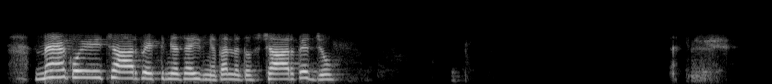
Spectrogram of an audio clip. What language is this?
Dogri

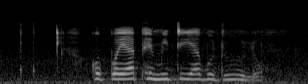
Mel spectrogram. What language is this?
Southern Sotho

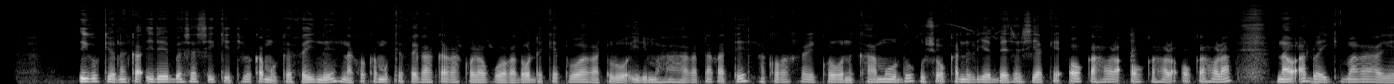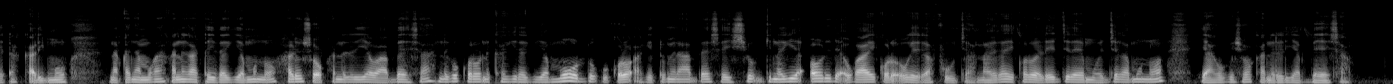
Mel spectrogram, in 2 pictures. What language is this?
Kikuyu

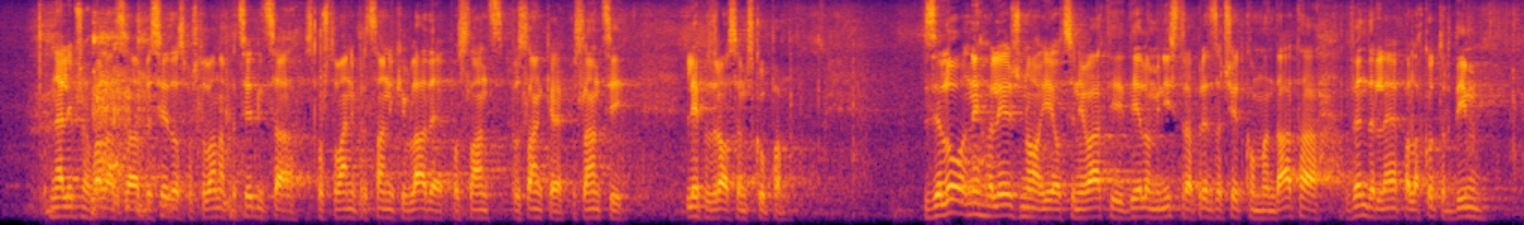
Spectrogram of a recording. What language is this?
Slovenian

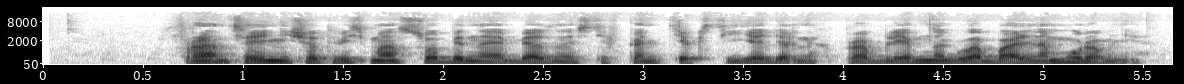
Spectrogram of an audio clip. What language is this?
Russian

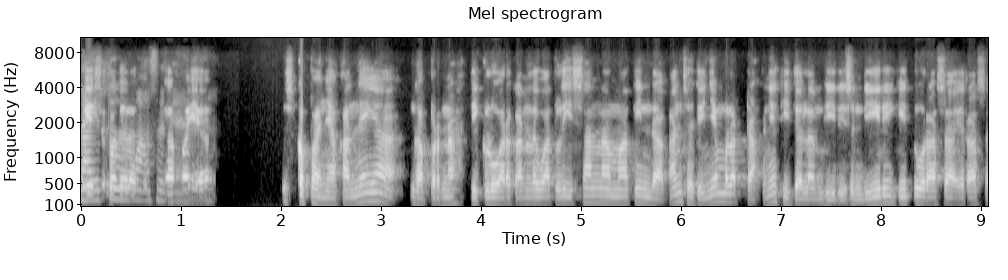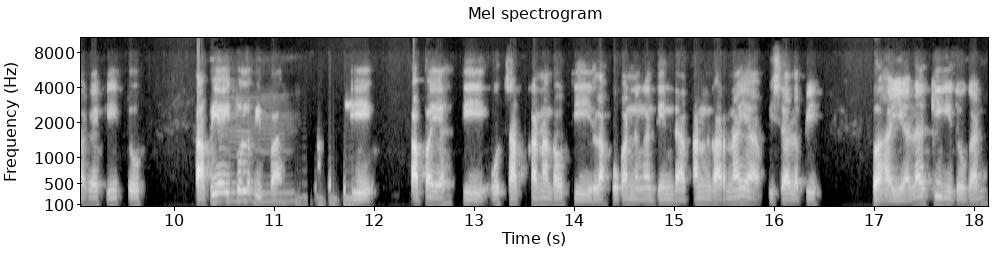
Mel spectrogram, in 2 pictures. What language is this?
Indonesian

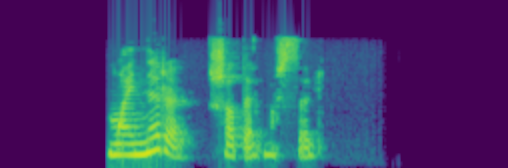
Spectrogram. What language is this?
Armenian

